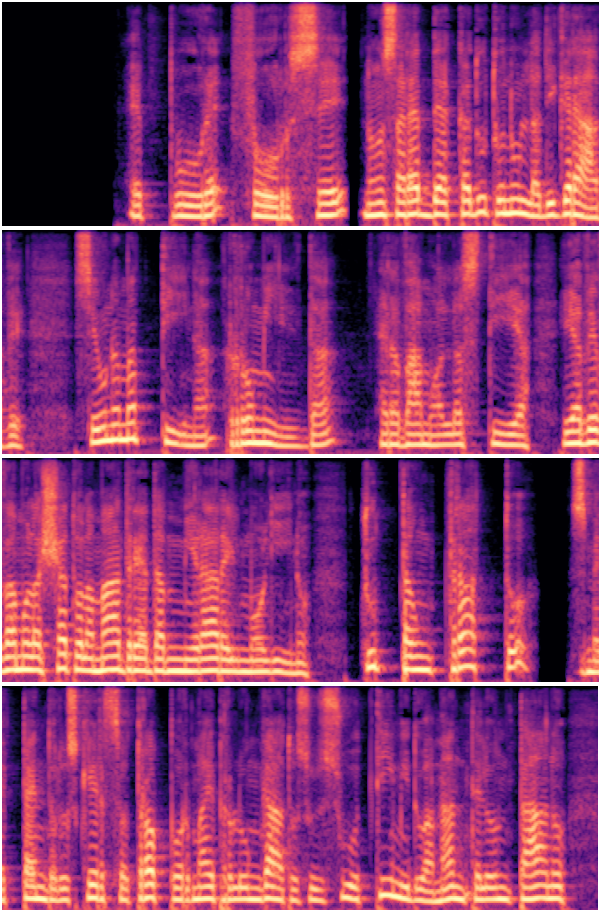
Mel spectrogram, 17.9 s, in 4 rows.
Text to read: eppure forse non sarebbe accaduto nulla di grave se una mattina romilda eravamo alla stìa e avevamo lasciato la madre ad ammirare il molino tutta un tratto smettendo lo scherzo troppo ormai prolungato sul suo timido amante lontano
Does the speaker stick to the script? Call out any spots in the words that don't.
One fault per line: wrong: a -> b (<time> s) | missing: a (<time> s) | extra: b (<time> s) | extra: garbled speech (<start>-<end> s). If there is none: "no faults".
no faults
